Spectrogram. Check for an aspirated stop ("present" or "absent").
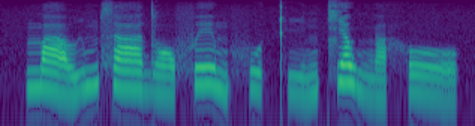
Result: present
